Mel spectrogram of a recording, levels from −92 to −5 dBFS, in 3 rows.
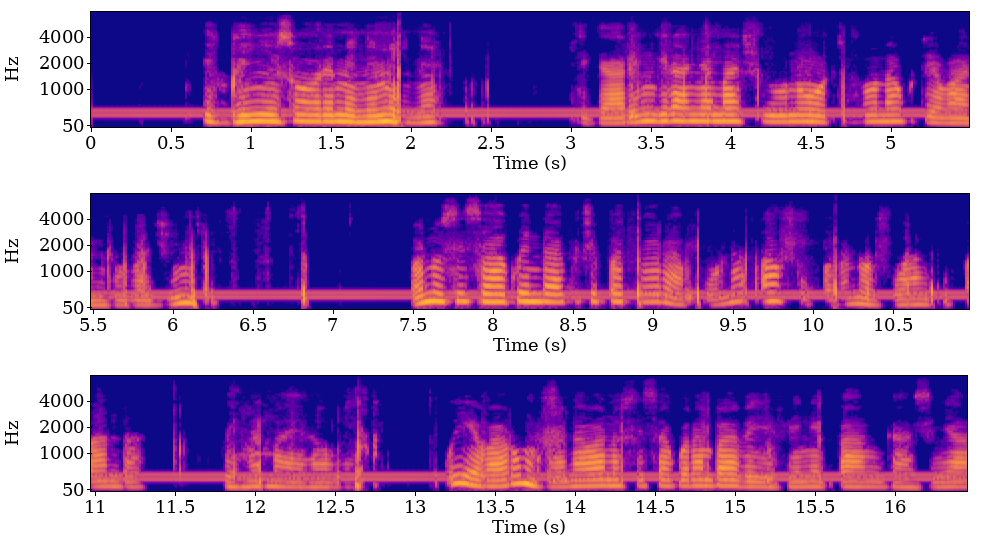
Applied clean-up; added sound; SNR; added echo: none; Telephone; 16 dB; none.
